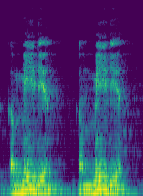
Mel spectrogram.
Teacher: either of these suffixes like ian il ion ik or then the second syllable from the last receives the stress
